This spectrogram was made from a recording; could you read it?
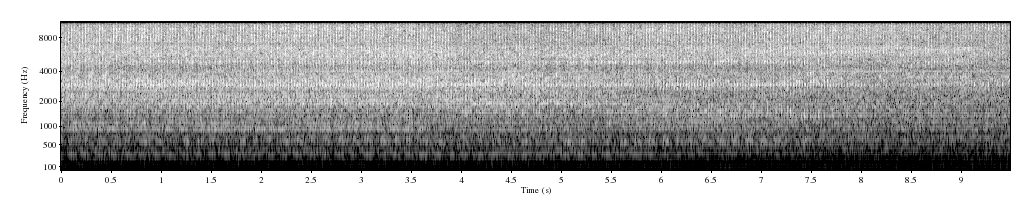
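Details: Volvo V70 2.5T at idle: fast, fairly regular light ticking, about three or four per second, riding over a bright hiss; the cause of the engine noise is undetermined.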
